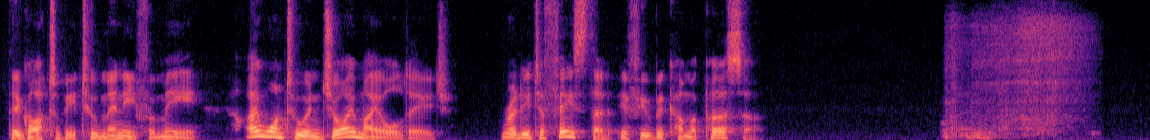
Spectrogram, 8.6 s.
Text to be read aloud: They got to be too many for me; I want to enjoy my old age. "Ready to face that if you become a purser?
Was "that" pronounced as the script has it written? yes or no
yes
